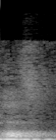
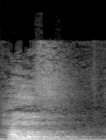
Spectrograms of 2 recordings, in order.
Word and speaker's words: half: तो हाफ में एल के बाद एफ आ गया इसलिए ये साइलेंट हो गया, तो हाफ, इट्स not pronounced हालफ, हाफ एन आर, क्योंकि एच आ गया।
